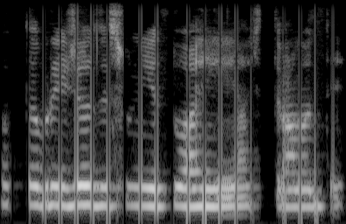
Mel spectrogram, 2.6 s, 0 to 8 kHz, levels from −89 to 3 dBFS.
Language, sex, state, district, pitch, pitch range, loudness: Marathi, female, Maharashtra, Pune, 245 Hz, 235-255 Hz, -23 LUFS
